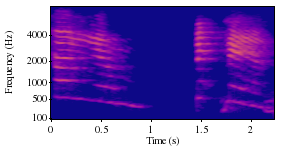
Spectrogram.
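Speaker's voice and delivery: very high, squeaky superhero; squeaky Batman. Shown as a demonstration. Showing a hero nobody takes seriously, squeaky voice. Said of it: "if he had a squeaky voice".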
